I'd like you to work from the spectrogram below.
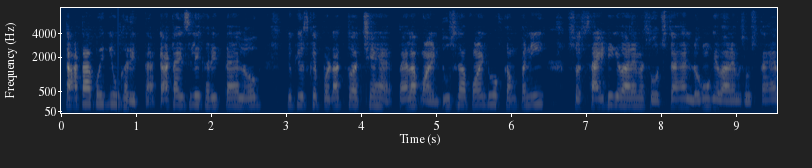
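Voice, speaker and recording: A male commerce tutor with an Indian accent gives an exam-prep lecture. He reads English lines slowly, then explains them quickly in conversational Hindi, checking in often with "है ना?". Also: on the high side, fairly bright tone, muffled recording.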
